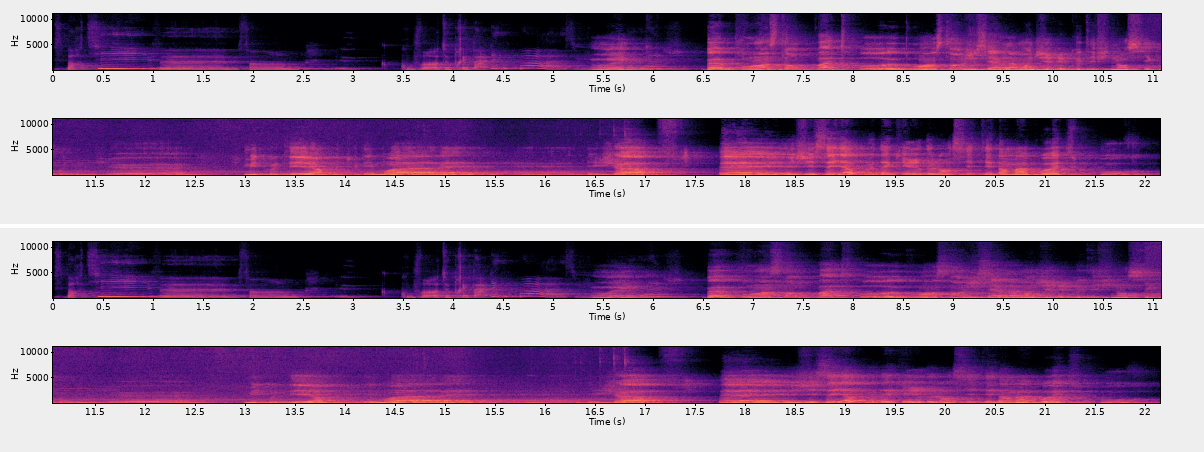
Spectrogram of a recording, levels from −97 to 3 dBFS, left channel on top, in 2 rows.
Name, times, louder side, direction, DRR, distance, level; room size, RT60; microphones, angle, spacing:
voice 1, 0.0-3.0 3.5-6.3, equal, ahead, 6 dB, 0.4 m, -33 dB
voice 2, 5.4-5.8 6.5-12.4 13.0-17.4 17.7-21.9, left 1 dB, 60° left, 4 dB, 1.4 m, -25 dB
sound 1, 10.9-16.8, right 2 dB, 20° right, 0.9 m, -41 dB
15.0 x 8.1 x 5.0 m, 1.5 s
head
